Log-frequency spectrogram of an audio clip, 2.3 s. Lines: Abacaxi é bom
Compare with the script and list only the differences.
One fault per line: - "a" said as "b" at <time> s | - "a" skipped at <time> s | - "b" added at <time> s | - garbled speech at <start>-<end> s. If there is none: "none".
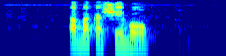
none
